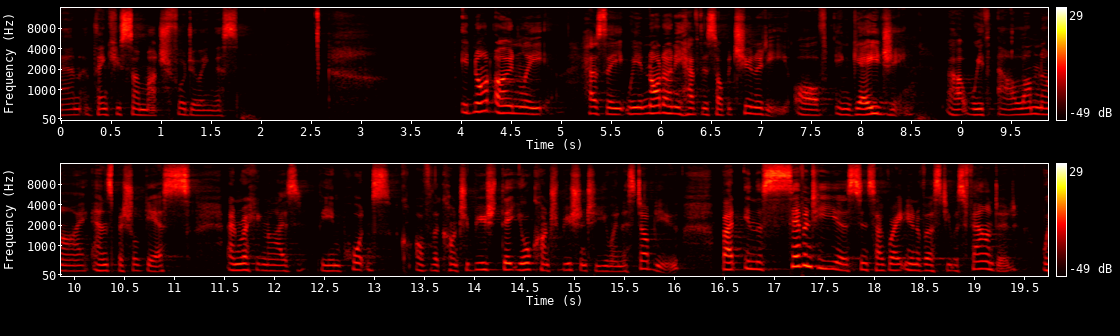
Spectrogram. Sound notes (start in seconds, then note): none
